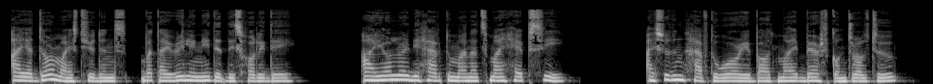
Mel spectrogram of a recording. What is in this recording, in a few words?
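Greek, female, English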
